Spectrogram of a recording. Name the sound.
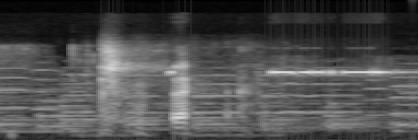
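smoke detector alarm beeping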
